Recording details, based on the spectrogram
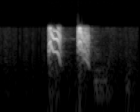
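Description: Red-bellied woodpecker giving two harsh, rolling churring notes in quick succession, each brief and raspy, against a quiet background.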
